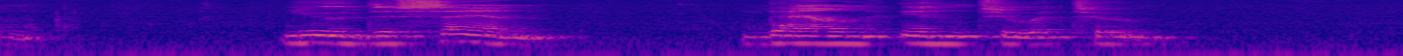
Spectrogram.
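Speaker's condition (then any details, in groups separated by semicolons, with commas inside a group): ALS; degenerative; diagnosed ten years ago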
